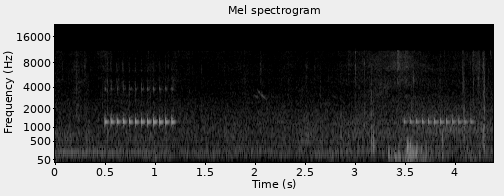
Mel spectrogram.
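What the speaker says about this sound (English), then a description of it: "I had to answer that phone call real quick" A telephone rings in two electronic trilling bursts separated by a pause, mid-distance and fairly quiet, with faint background noise and no talking.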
